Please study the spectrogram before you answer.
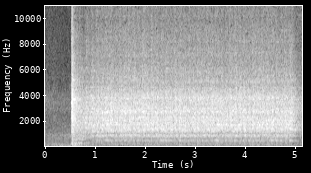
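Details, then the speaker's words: Griz the wrecker cranking but not starting on first attempt; steady fast starter churn, engine spins freely but never catches, sounded like it was trying to backfire; about 35 lb of pressure at roughly 400 rpm cranking. "sound like it was trying to backfire"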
